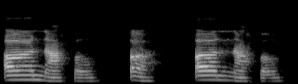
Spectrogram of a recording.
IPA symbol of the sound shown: ə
